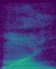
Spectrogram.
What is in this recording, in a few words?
"muai3", taiwanese syllables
